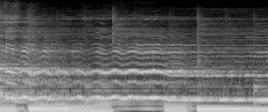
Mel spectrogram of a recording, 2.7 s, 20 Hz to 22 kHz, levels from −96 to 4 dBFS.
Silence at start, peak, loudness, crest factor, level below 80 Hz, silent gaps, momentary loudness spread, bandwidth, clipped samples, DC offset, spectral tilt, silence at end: 0 s; -4 dBFS; -15 LUFS; 10 dB; -22 dBFS; none; 3 LU; 12.5 kHz; under 0.1%; under 0.1%; -7.5 dB/octave; 0 s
